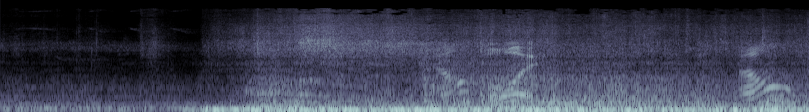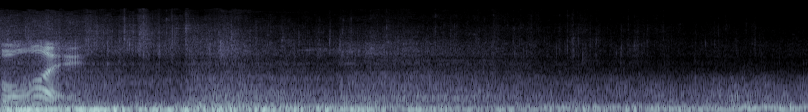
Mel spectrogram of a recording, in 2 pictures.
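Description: Rocks tumble and crash with a deep rumble.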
